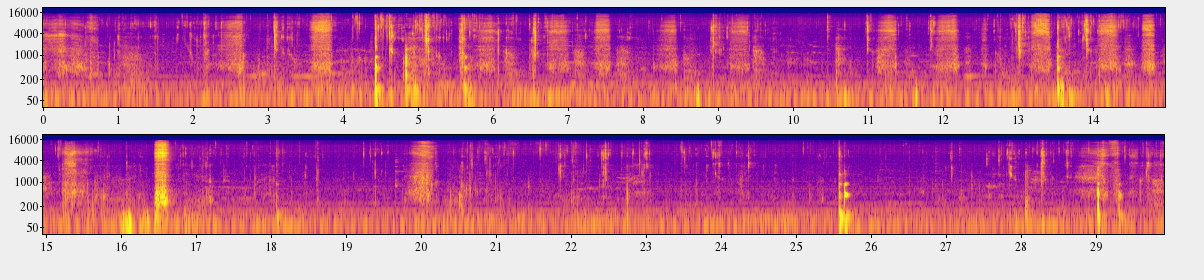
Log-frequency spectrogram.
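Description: Close-miked chewing and biting of chicken curry with rice eaten by hand: irregular sharp, wet mouth clicks, with one louder snap about halfway through. Fingers squish through rice and gravy on a steel plate between bites.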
